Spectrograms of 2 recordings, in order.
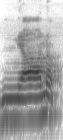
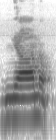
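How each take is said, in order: No difference in how they are said.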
